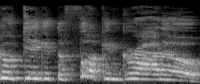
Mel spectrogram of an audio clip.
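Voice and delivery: put-on, shrill, very high-pitched screeching yell. Recalling Foley chasing them out of the skate park: imitating Foley yelling. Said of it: "Like yelling at us".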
